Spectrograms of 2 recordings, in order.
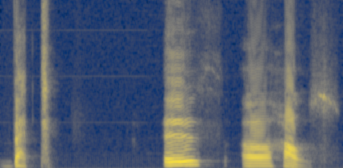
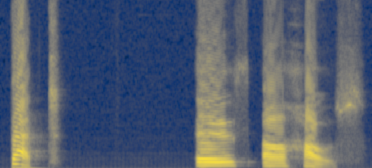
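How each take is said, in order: First: Very slow, word by word; slow read-along. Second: Very slow, word by word; slow model reading. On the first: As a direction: lead the class through it slowly. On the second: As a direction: drag each word so pupils can follow. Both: Shown as a demonstration. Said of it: "Read this with, with me".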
